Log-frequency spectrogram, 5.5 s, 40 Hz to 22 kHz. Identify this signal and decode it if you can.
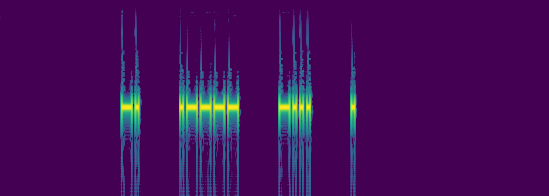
Morse code, heard as a keyed tone, about 36 wpm, spaced as for 16 wpm, 700 Hz. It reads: N1BE
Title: USA Call Signs - 4 Characters - 4x Character Spacing - 35wpm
